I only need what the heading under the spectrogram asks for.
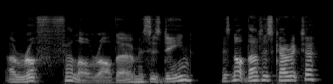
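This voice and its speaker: A man voicing a curious, polite gentleman tenant in a storybook reading. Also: medium pitch, sing-song, brisk. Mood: inquisitive. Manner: polite, inquisitive.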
